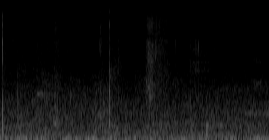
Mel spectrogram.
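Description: Footsteps crunch on mossy ground.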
